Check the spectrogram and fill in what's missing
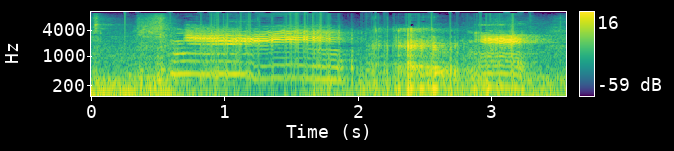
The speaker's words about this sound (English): Yeah. that's a camel. That's a Peter camel.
